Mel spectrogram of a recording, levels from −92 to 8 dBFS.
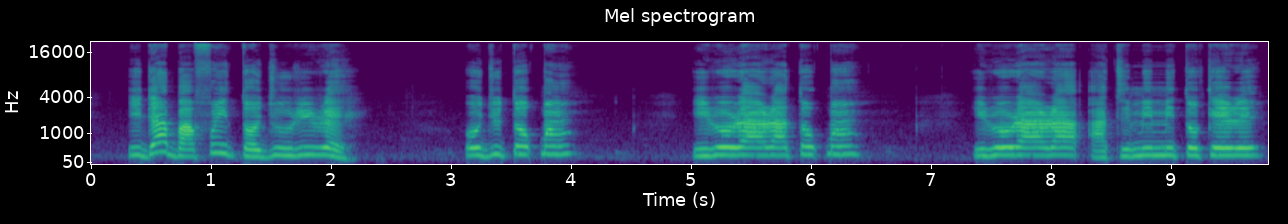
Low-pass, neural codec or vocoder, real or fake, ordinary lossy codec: none; vocoder, 48 kHz, 128 mel bands, Vocos; fake; none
